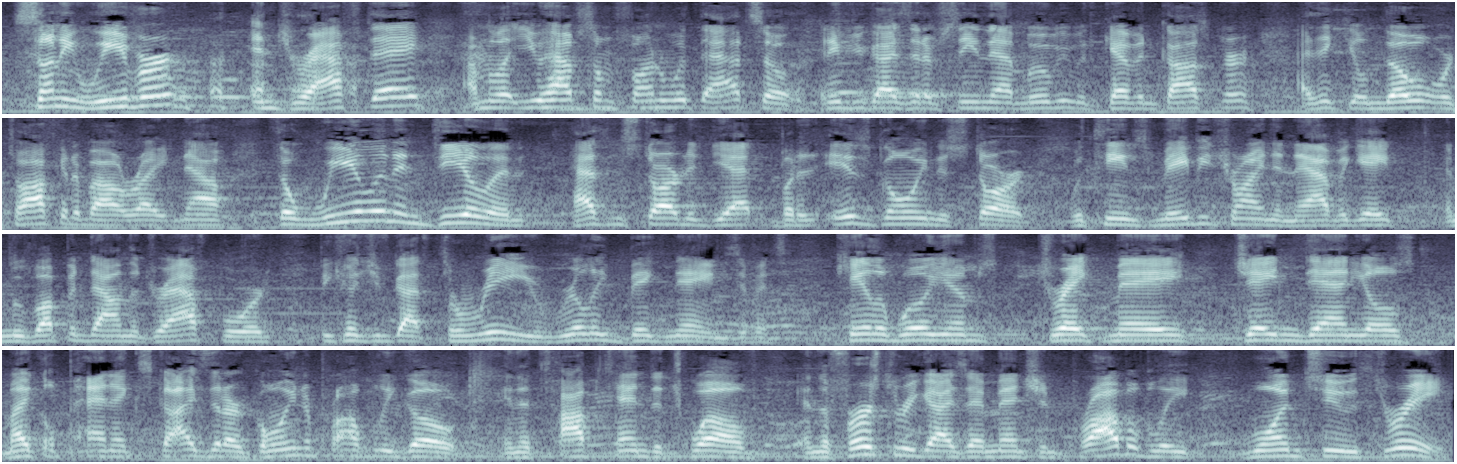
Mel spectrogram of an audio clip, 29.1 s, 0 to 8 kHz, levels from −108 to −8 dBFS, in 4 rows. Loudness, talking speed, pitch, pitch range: -21 LUFS, 220 wpm, 155 Hz, 145-170 Hz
